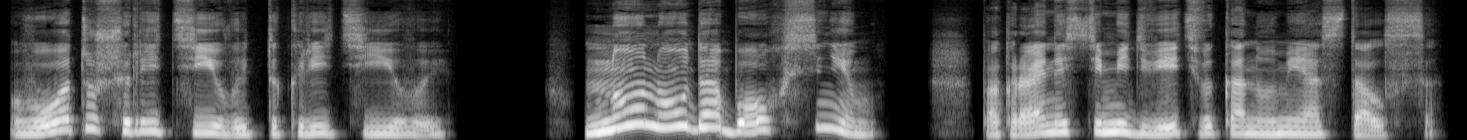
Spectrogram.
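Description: A woman's voice: sing-song, a little slow, dry recording. A woman voicing a fussy middle-aged widow handing out an inheritance in a placating tone, dry close sound. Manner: placating, then shrill.

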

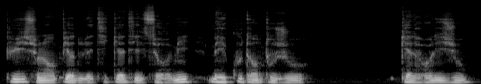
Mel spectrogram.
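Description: A man reading a classic novel aloud as an audiobook narrator, in a measured, steady way. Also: on the low side, slightly rough. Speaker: audiobook reader. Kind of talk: scripted narration.

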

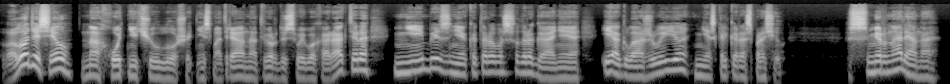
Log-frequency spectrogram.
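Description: A man reading a literary story aloud as an audiobook narrator, in an expressive storytelling manner. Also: medium pitch, normal speed, few pauses, no echo, studio quality.

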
